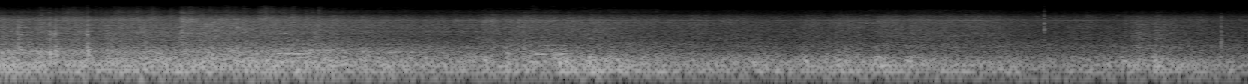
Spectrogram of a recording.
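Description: Freight train's covered hopper cars rolling past, steel wheels rumbling and clacking over rail joints; as the last car clears, the rumble fades steadily as the train moves away.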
